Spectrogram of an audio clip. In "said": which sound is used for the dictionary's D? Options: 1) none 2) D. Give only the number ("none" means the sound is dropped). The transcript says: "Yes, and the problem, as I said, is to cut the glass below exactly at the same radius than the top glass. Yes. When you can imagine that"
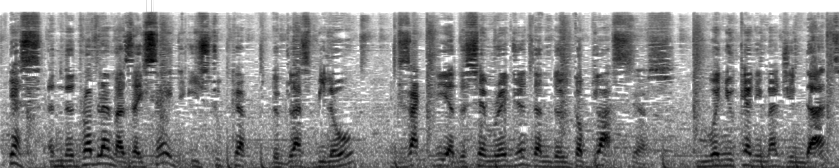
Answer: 2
